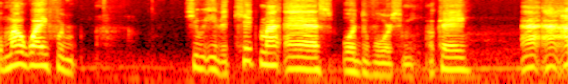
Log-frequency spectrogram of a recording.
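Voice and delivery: normal talking voice

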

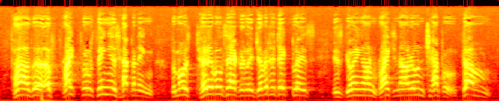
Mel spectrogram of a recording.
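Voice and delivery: high, loud and urgent; a frightened monk raising the alarm; panicked alarm. Acted. Breathless monk seizes the abbot, crying out in panic.

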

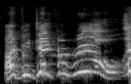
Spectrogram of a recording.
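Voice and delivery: high, loud excited laugh into the line; delighted laugh. Real, not acted. Fan thrilled at the idea of Tim Curry, high delighted laughter. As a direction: gush with giddy delight.

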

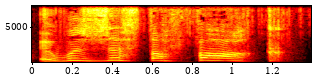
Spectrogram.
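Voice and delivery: high, drawn-out mock yell; imitated yell. Woman retelling a cheating husband's outburst, mock yell. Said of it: "he yelled out".

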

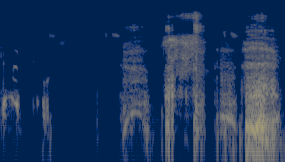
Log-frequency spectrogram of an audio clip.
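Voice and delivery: high, softish exasperated voice; high exasperated groan; frustrated groan. Acted. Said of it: "And he's like".

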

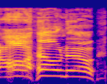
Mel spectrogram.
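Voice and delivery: high-pitched indignant refusal; retold high, sassy outburst; mock outrage. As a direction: imitate someone outraged and ready to fight. Retold woman's outraged reaction.

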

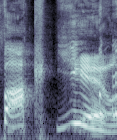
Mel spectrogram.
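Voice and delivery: loud, high, drawn-out mock insult; imitated yelling. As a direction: yell it like an abusive fan. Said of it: "yell at me".

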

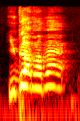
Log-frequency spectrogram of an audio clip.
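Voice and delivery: high, loud imitation of a coach; mock coach rallying. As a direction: belt it out as a parody pep talk. Mimicking the coach from the video.

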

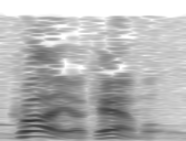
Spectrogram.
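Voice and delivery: ordinary delivery

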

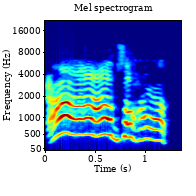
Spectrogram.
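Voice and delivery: mock panic. Retelling her fear of heights.

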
